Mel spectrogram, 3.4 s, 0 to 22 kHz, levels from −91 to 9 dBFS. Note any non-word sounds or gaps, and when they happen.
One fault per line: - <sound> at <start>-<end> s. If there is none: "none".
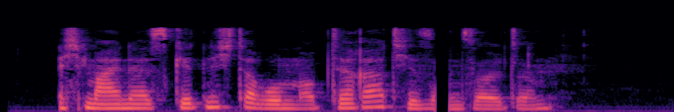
- dropout at 2.2-2.2 s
